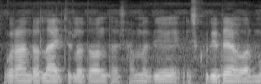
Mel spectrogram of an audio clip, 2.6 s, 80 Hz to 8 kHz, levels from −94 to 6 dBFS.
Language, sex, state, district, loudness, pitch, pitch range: Chakma, male, Tripura, West Tripura, -20 LUFS, 95 Hz, 95-100 Hz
